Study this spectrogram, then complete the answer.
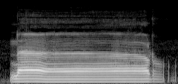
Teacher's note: maka huruf ro sukunnya kita baca tafkhim, kita baca tebal, sehingga pangkal lisan kita naik terangkat ke atas ketika kita mengucapkannya.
